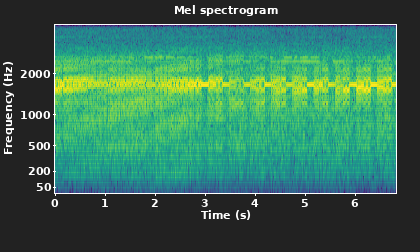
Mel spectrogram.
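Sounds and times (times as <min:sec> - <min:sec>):
North Korean diplomatic serial tone modem signal running 300 Bd: 0:00.0 - 0:06.8.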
